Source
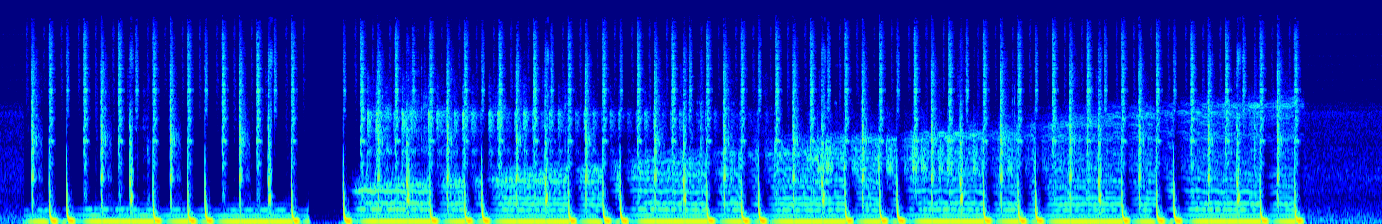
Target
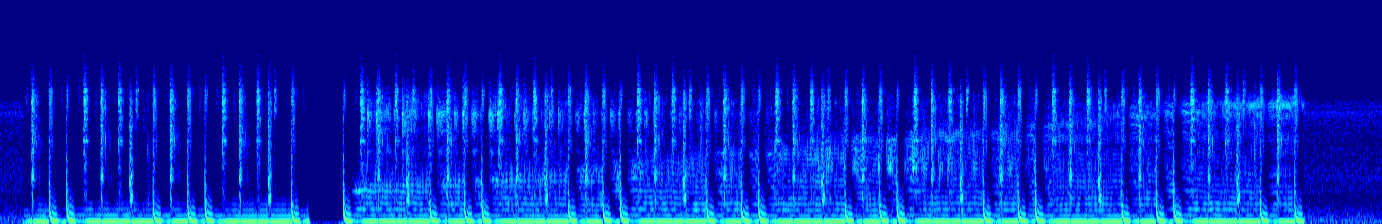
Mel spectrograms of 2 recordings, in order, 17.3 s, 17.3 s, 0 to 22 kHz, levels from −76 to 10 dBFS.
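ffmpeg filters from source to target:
-af "asoftclip=type=tanh:threshold=0.0376,lowpass=f=3500:t=q:w=3.5,volume=0.531"

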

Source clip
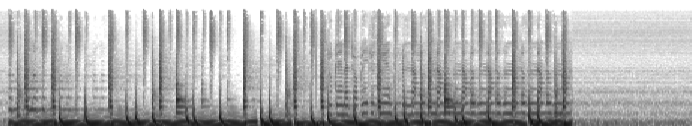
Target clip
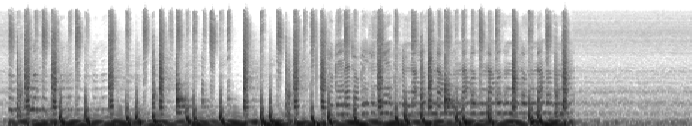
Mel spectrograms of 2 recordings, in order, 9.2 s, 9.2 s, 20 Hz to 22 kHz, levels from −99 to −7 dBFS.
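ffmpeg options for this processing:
-af "flanger=delay=18.5:depth=7.4:speed=1.9,volume=1.5"

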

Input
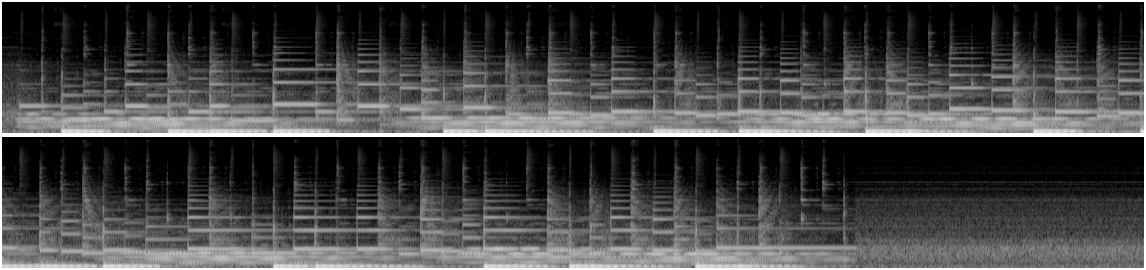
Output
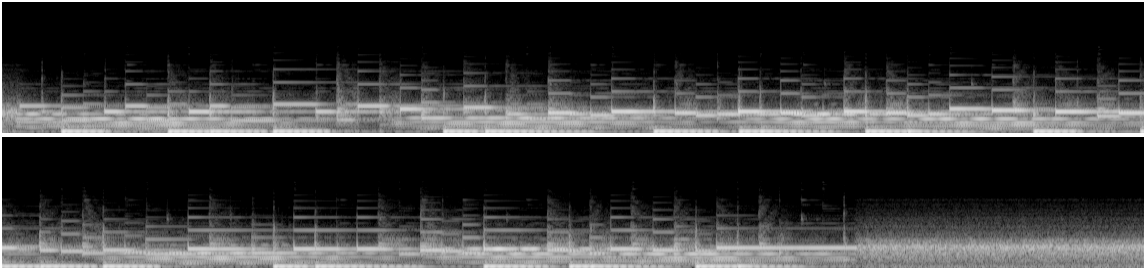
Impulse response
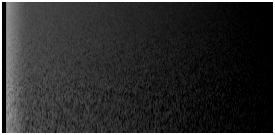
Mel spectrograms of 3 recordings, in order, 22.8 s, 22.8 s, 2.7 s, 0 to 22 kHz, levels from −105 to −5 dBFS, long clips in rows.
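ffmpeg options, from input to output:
-af "acompressor=mode=upward:threshold=0.0251:ratio=2.5,lowpass=f=680:t=q:w=4.9"

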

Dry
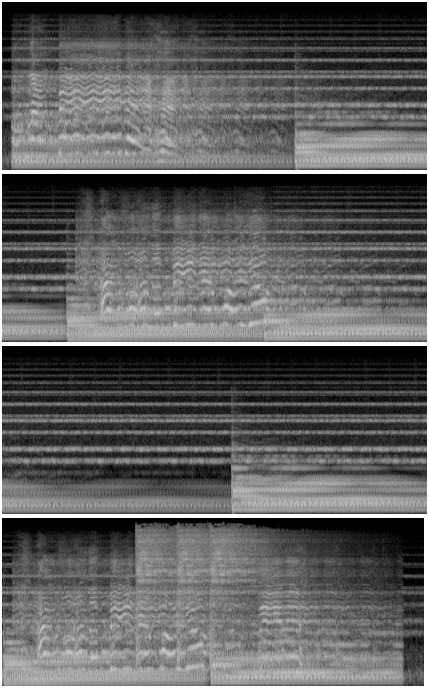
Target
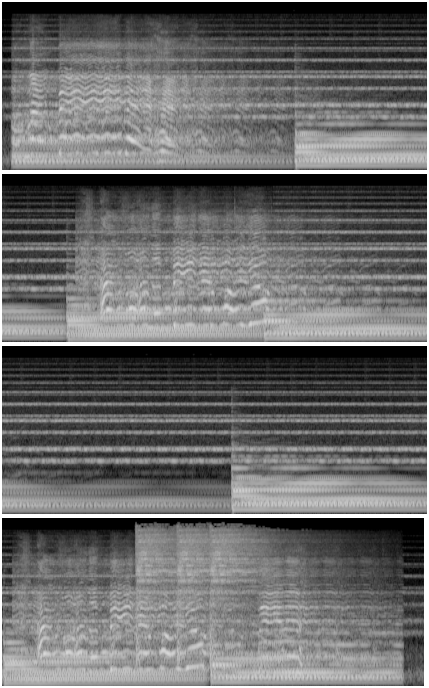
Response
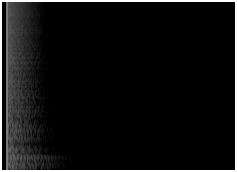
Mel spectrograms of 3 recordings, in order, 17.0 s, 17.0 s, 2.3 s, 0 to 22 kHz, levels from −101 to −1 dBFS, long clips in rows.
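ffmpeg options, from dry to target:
-af "lowshelf=f=110:g=-5,volume=2"

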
